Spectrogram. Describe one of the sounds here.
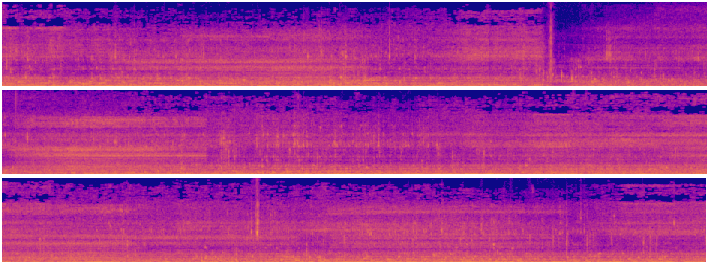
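A woman breathes heavily through a snorkel close by.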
